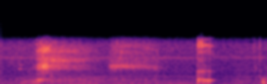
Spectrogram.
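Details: Young girl burping on purpose while being recorded: a few short, throaty gulping burp sounds over light room noise.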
